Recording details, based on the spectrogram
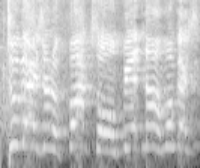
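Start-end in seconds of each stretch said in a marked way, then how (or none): none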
